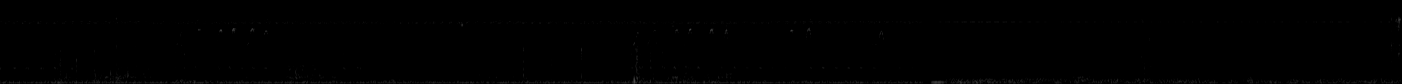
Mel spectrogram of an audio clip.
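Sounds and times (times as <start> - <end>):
faint bird chirps: 0.0 - 13.6
low hum: 0.0 - 14.0
steady high whine: 8.8 - 14.0.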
